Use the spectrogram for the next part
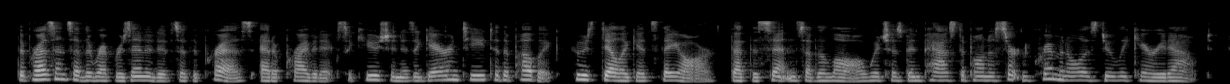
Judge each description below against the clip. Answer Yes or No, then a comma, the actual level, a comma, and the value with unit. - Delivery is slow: No, average, 195 wpm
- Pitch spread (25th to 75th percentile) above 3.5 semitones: No, average, 3.0 semitones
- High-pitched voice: No, medium, 180 Hz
